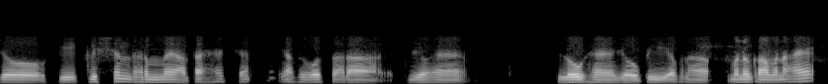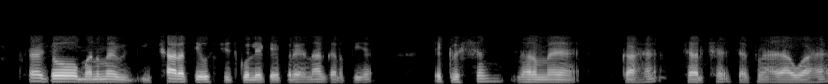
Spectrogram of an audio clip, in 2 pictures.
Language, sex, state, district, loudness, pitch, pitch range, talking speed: Hindi, male, Uttar Pradesh, Etah, -23 LUFS, 115 Hz, 110-120 Hz, 175 wpm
